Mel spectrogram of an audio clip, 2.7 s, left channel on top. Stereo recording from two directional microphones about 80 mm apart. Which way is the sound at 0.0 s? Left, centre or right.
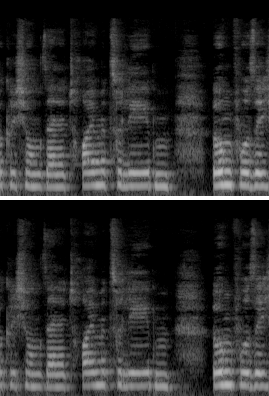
Left.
